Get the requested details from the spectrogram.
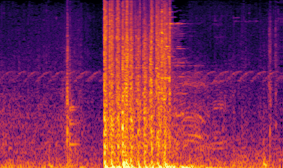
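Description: A gun fires a loud rapid burst of shots.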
